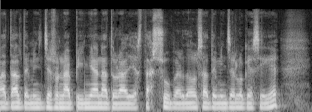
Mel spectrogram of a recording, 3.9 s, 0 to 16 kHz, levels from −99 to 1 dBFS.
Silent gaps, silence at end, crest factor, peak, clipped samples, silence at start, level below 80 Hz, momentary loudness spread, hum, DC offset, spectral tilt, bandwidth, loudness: none; 0.1 s; 16 dB; 0 dBFS; under 0.1%; 0 s; -40 dBFS; 3 LU; none; under 0.1%; -5.5 dB/octave; 12.5 kHz; -16 LUFS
